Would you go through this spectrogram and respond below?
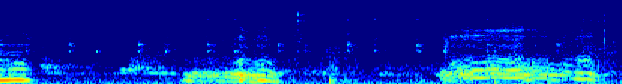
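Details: Abandoned female puppy about two months old, found alone under a bus-stop bench in a village on a cold rainy day, sick and unable to walk properly, crying for help: two drawn-out, wavering whimpering cries separated by a quiet pause, with a brief squeak at the start.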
